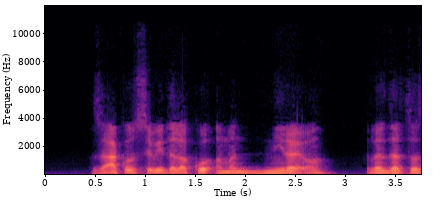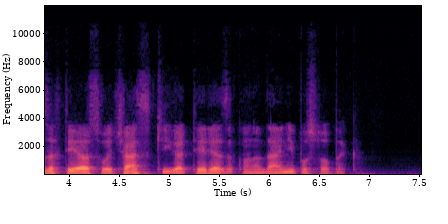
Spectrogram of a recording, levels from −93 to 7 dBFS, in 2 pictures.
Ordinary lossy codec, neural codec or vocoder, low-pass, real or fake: AAC, 32 kbps; codec, 24 kHz, 0.5 kbps, DualCodec; 10.8 kHz; fake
